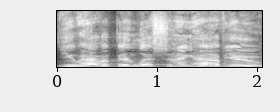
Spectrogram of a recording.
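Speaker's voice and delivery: loud, high-pitched, exasperated scolding tone.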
